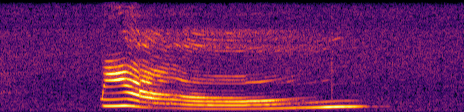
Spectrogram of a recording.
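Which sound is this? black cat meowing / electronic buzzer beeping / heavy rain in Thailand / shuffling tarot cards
black cat meowing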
